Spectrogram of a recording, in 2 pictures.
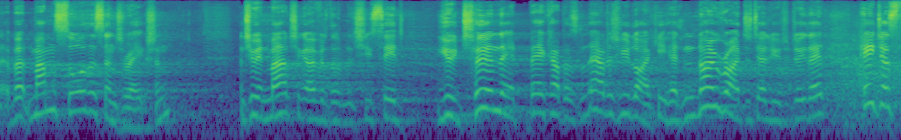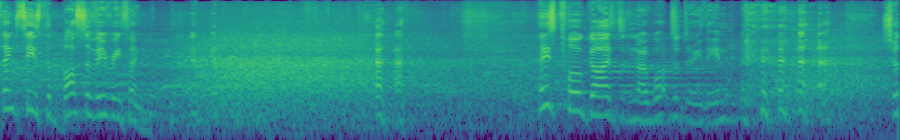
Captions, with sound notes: But Mum saw this interaction, and she went marching over there and she said, "You turn that back up as loud as you'd like. He had no right to tell you to do that. He just thinks he's the boss of everything." [Laughter] These poor guys didn't know what to do then.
